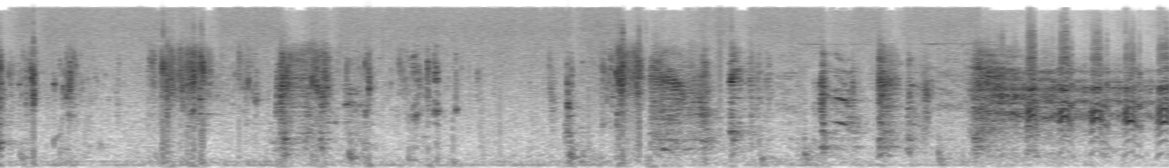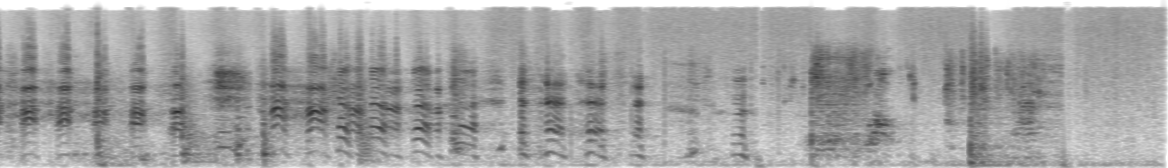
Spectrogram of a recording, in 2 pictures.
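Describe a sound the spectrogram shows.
A man sputters and gasps loudly.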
